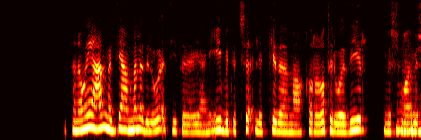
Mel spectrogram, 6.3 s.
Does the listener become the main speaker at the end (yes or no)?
no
